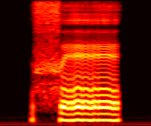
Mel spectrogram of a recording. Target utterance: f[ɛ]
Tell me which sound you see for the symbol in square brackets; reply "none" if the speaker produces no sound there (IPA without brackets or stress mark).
ɛ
